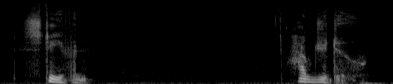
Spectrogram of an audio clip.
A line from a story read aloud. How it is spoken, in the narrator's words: And very gently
